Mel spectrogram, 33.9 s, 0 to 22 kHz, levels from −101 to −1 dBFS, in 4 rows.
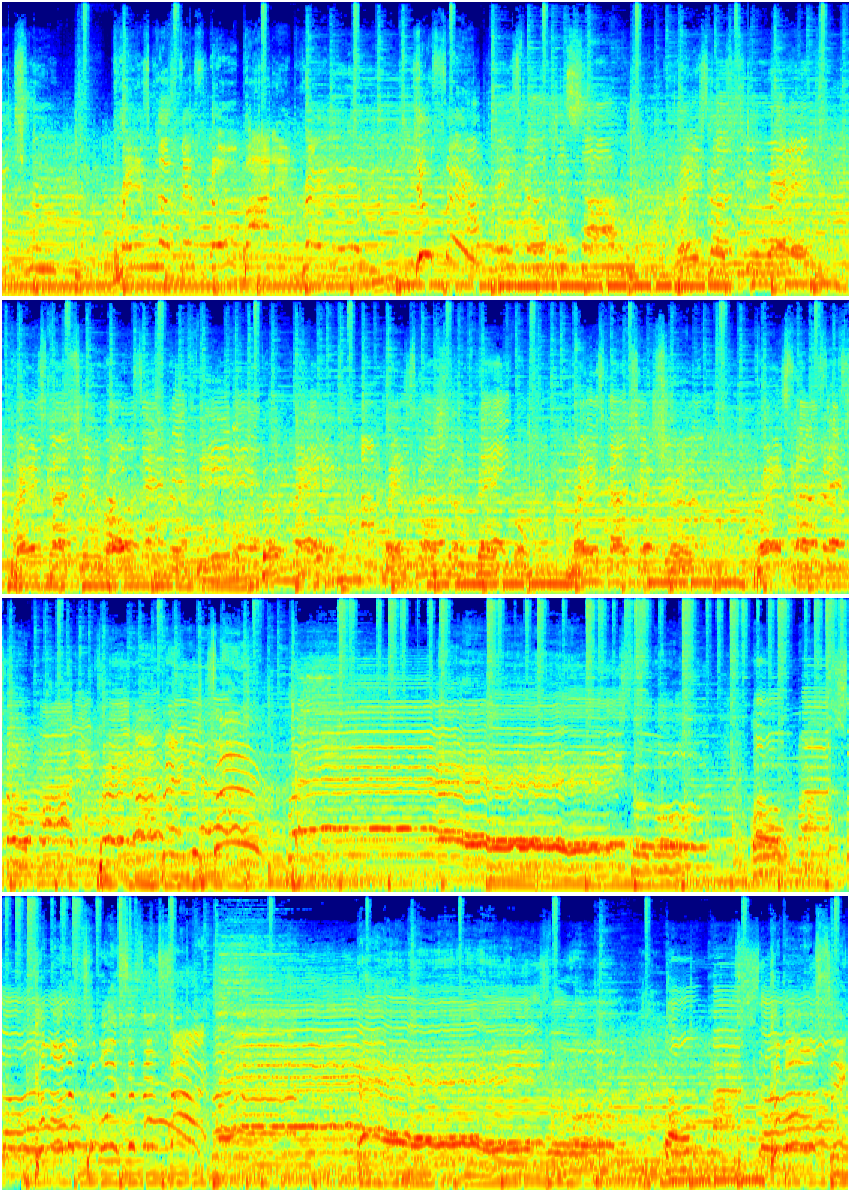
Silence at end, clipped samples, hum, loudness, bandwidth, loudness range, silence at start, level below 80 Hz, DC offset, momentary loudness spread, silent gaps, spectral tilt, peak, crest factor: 0 s; under 0.1%; none; -20 LUFS; over 20 kHz; 3 LU; 0 s; -32 dBFS; under 0.1%; 5 LU; none; -5.5 dB/octave; 0 dBFS; 18 dB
